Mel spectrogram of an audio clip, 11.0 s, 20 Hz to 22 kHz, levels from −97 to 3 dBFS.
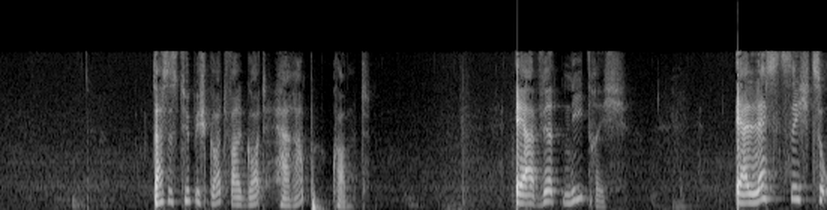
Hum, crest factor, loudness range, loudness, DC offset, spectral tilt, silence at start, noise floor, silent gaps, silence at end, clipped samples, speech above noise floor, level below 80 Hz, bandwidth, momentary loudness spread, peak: none; 28 dB; 10 LU; -25 LUFS; under 0.1%; -3.5 dB/octave; 2.05 s; -68 dBFS; none; 0 s; under 0.1%; 41 dB; -48 dBFS; 8.2 kHz; 19 LU; 0 dBFS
